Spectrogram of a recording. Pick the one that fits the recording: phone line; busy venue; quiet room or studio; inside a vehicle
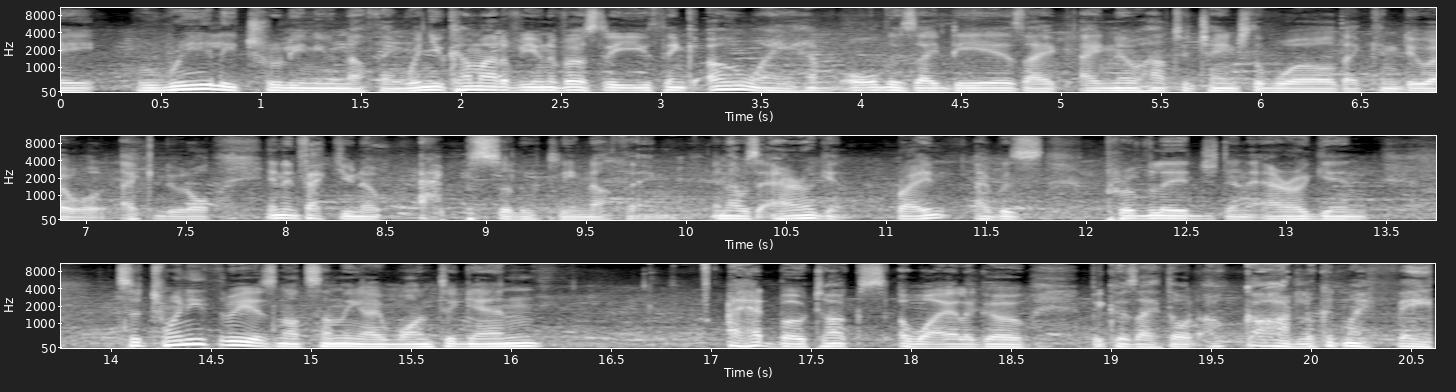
busy venue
